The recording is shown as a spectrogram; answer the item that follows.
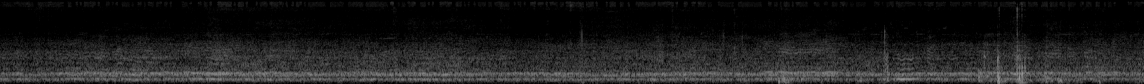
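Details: Many Iberian honey bees buzzing around a Langstroth beebox hive near Roquetes, south Tarragona, Catalonia, Spain, close to Els Ports National Park: continuous low droning hum, individual bees passing closer, a few faint clicks near the end.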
